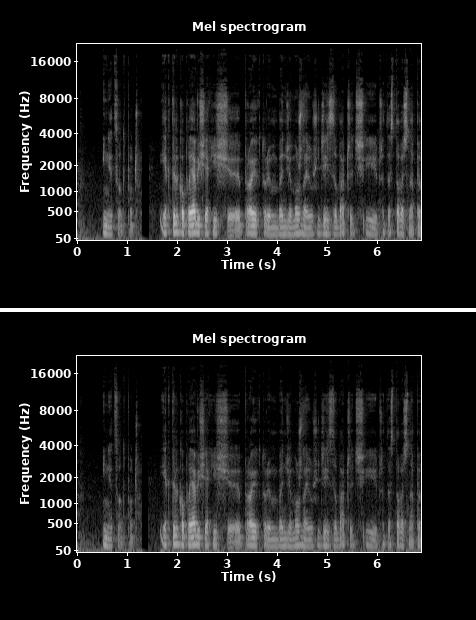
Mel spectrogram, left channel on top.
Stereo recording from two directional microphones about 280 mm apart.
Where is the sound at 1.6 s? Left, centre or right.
Centre.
